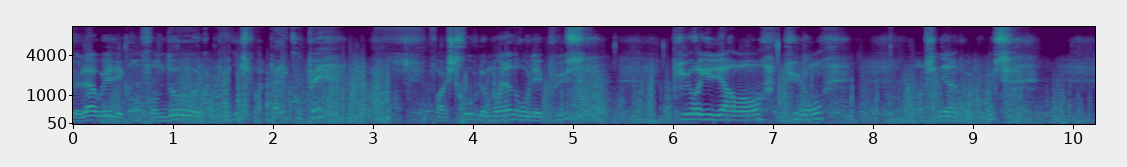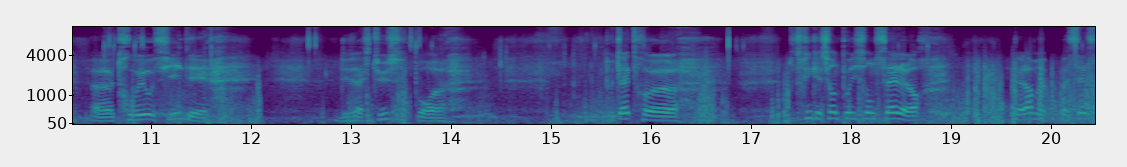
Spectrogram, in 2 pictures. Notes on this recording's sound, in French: mon tout premier Gravelman en live depuis le vélo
